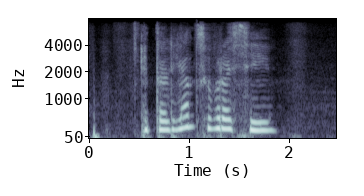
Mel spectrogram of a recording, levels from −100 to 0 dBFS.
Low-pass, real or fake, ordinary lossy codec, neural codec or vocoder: 7.2 kHz; fake; AAC, 32 kbps; vocoder, 22.05 kHz, 80 mel bands, Vocos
